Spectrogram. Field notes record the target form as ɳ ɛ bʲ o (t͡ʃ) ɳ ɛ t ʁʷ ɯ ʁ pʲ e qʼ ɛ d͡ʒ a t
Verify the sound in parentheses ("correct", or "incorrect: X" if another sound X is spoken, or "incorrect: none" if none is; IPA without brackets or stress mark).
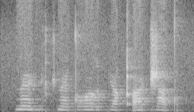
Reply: correct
